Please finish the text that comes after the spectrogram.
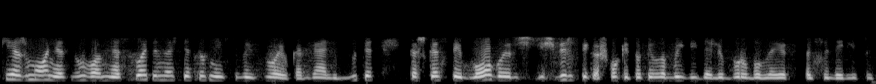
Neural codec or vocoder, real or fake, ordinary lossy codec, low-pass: none; real; AAC, 24 kbps; 3.6 kHz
